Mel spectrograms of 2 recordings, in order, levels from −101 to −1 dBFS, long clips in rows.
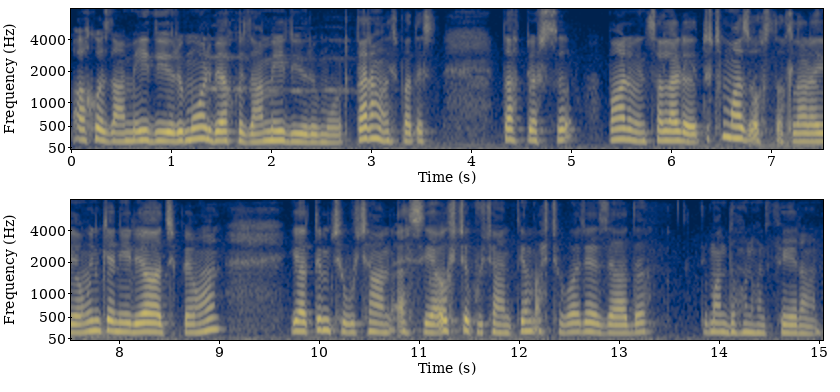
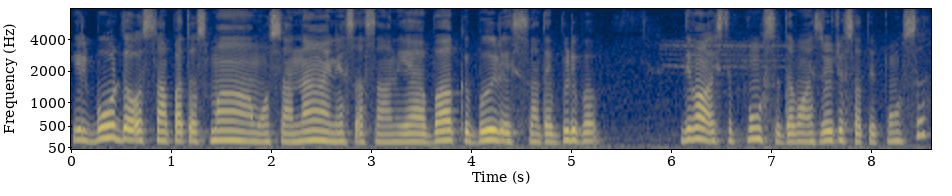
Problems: none marked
